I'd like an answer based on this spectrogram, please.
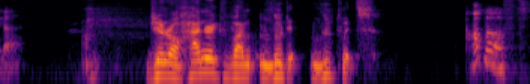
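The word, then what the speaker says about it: Heinrich von Lüttwitz: General Heinrich von Lutwitz. Almost, not bad. Heinrich von Lutwitz.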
